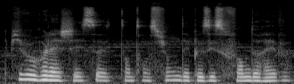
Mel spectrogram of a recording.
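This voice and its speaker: A woman guiding a yoga nidra meditation in a soft, calm, soothing way, leaving gentle pauses. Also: fairly low pitch, soft background music. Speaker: guided meditation instructor.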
